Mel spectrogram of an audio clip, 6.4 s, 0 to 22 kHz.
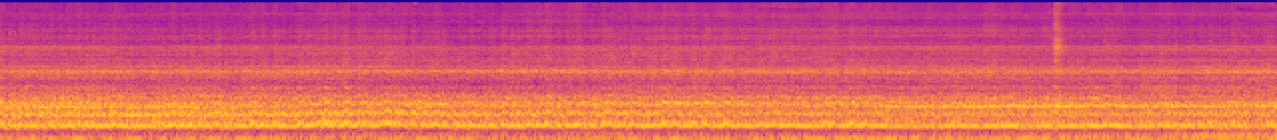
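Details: Parlux 2800 hair dryer motor running: even, strained drone with rough edge; motor turns stiffly, not spinning freely, probably from a dried-out bushing after long storage.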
